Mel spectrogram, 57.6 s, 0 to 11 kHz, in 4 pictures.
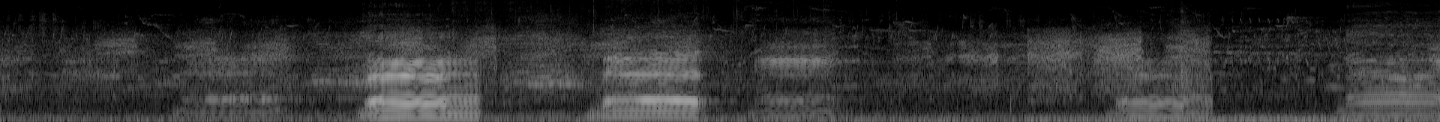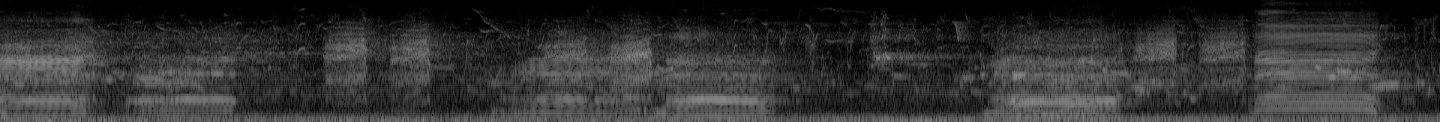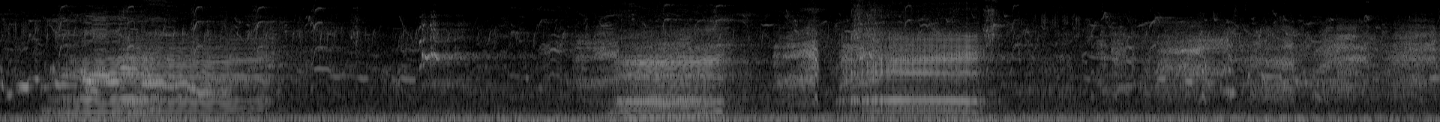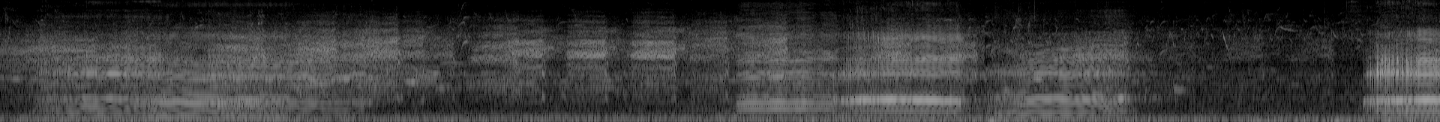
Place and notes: Feeding Time, Littlehampton, South Australia - Feeding Time - Suffolk Sheep
Suffolk sheep being fed on lucerne hay. The squawking birds in the background are Sulphur Crested Cockatoos. (other birds include plover, magpie, currawong, various parrots and the neighbours chickens)
Recorded with Rode NT4 (in a Rode Blimp) straight into a Sound Devices 702. No post production other than trimming and volume envelope.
